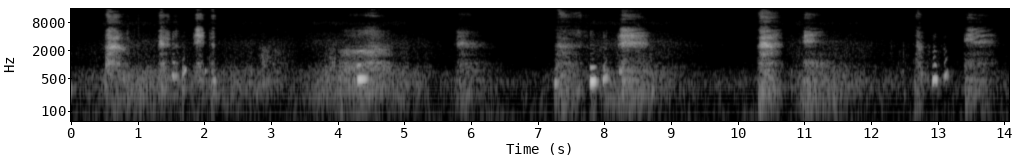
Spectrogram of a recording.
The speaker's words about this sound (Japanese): 優しい月の光を浴びながら足の裏の砂を波がさらっていく感触を楽しむ、これはとても贅沢な体験なのではないでしょうか。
